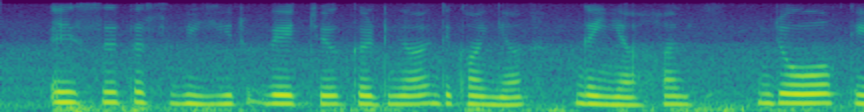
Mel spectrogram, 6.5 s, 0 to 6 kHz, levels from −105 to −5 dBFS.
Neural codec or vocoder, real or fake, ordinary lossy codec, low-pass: none; real; none; 5.4 kHz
